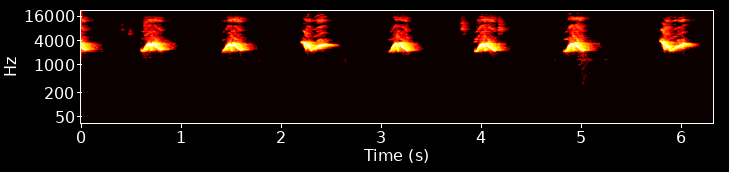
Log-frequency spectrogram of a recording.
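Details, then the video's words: Steady run of eight crisp slurred notes from a Brazilian tanager, each a quick up-down inflection, repeated about every 0.8 seconds in a clear, quiet setting. "canto de Tiê sangue"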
